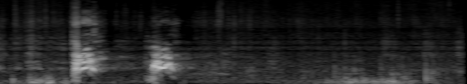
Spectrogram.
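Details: Border Collie barking while playing soccer with a basketball alongside dogs Ramsey, Baby, Ice, Rip and Rush; two sharp, loud barks about half a second apart, then quiet shuffling and a faint voice.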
